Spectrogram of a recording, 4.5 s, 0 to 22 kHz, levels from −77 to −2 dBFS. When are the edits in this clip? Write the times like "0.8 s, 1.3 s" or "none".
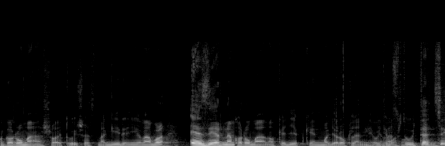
2.3 s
